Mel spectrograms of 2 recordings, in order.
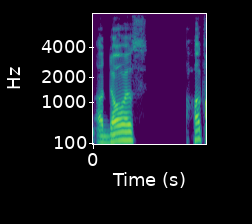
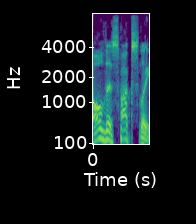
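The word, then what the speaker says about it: Aldous Huxley: Adoris Huxley. Aldis Huxley.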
